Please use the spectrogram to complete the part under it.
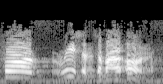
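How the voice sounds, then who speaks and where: Polite bossy alien in an old radio play, high voice, formal diction, muffled noisy recording. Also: male voice, very animated. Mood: formal, controlling. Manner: formal, measured, pedantic diction. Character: courteous, imperious disembodied male alien from a distant galaxy. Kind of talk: vintage radio drama acting.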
